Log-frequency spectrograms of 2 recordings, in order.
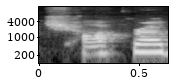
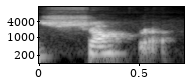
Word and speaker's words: chakra: trying to re-learn and re-teach myself to say chakra because that's the correct way to say it but i've always just in my head said chakra um but it says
